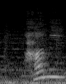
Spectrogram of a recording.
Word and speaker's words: honey: first one is honey in honey we do pronounce the letter h honey is spelled as h o n e y while on the other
